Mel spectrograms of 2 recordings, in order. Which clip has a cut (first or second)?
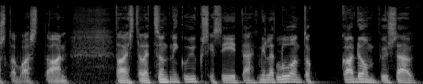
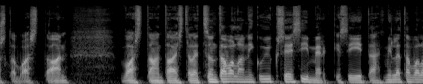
first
